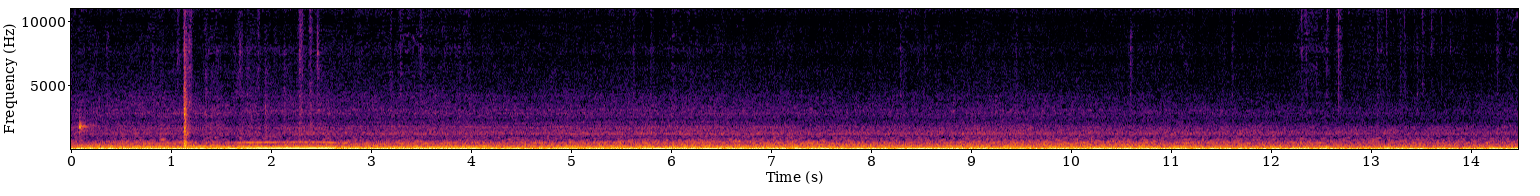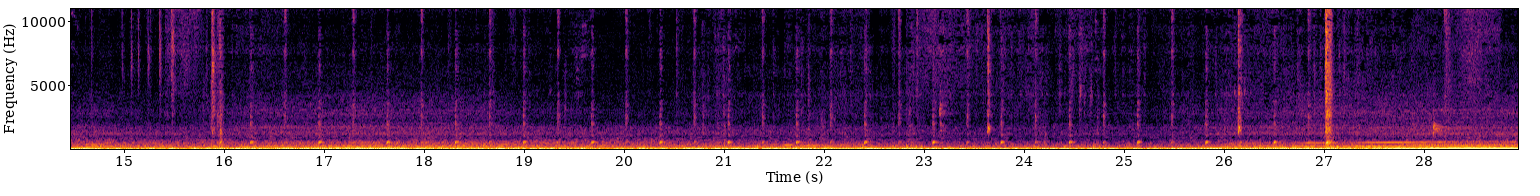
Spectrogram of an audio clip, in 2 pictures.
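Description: Toyota FJ Cruiser's 4.0-litre V6 and road noise heard while driving: a steady low rumble, with the engine's pitch climbing as it accelerates just after the start and again near the end.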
